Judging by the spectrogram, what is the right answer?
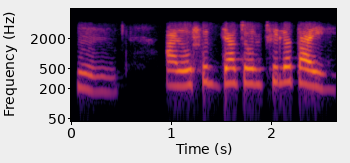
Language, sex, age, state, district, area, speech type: Bengali, female, 60+, West Bengal, Kolkata, urban, conversation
